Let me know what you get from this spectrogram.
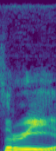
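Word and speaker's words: three: O som do TH, né, João? Exato. Né? O 3 aqui, tem que colocar a língua entre os dentes.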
